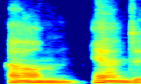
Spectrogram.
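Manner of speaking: ordinary talk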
